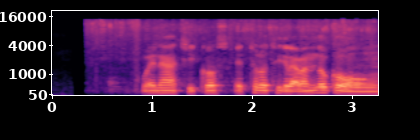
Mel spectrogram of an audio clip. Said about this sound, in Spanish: Perdona el ruido de fondo, es que estoy llenando la bañera para mí, ¿vale?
